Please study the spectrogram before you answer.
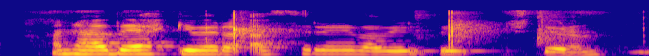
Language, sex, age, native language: Icelandic, female, 12, Icelandic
